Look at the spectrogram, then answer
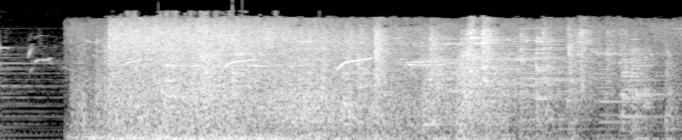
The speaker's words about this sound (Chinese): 不好！大灰狼的肥皂汽车跟黑熊先生的大货车撞到一起了。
